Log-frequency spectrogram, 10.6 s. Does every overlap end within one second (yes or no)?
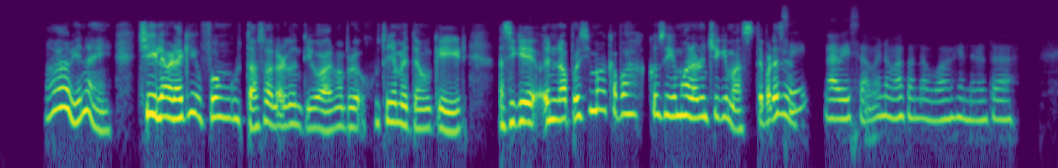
yes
